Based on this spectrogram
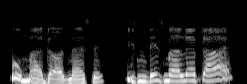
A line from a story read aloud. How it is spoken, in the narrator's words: cried the old man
